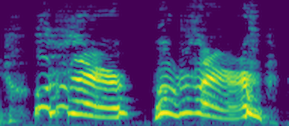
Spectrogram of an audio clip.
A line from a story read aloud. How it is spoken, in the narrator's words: Suddenly, the old man cried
